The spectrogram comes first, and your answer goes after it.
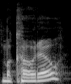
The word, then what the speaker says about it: Makoto: design yeah thanks for having me um it's Makoto just uh yeah pronunciation is always different but I've I'm used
